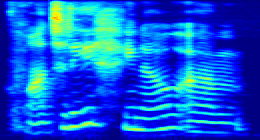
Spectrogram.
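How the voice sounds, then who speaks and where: A woman's voice: medium pitch, lively intonation, slow, darkish tone. A woman giving casual, thoughtful interview answers as a writer, explaining things with plenty of "you know" and "like". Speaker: interview guest, writer and editor.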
